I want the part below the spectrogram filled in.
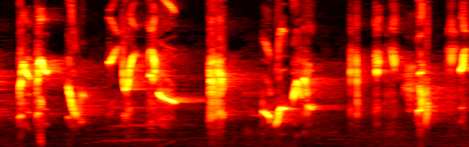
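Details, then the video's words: Chestnut-capped thrush (Zoothera interpres) song: rapid run of high, varied whistled notes, slurred rising and falling phrases and sharp chirps in quick succession, with little pause between notes. "Suara Kicauan Burung Terapi Anis Kembang Ada Suara Angin"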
